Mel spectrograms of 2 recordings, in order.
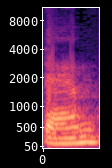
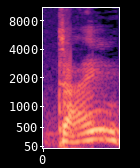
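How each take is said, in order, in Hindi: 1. यह 'tam' की तरह, सपाट स्वर के साथ बोला जाता है। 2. यह साफ़ 'ai' स्वर के साथ सीधा बोला जाता है। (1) "टाइम तो है ही कुछ नहीं" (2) "टाइम प्रोनाउंसिएशन है"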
